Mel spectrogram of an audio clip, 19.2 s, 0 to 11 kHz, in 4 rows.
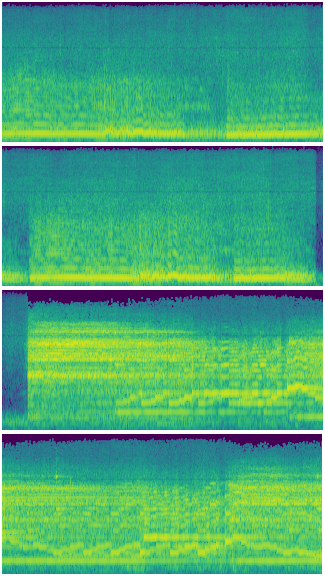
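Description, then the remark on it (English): A Tyrannosaurus rex roar coming out of the mist about 100 yards away: three long, loud, deep bellowing bursts, then a sustained, higher, shrieking roar with a rich, layered tone. No one speaks. “And then, from out of the mist, 100 yards away, came Tyrannosaurus Rex and a sound of thunder.”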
